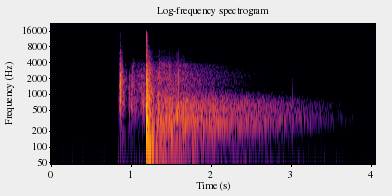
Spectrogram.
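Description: Logo outro sound effect: two sharp hits about a third of a second apart, the second louder, followed by a crackling, reverberant tail that fades away over about two seconds.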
